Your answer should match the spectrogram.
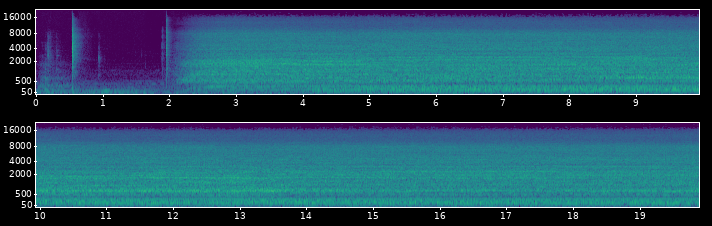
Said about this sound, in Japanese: ドライヤーで乾かしていくから。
